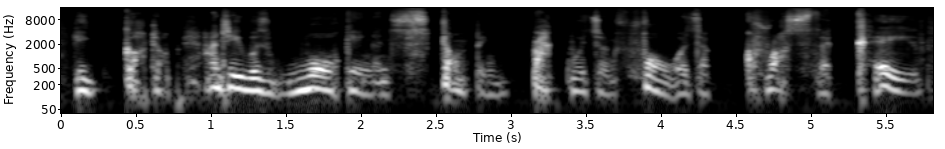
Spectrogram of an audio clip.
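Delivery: ordinary delivery, nothing marked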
